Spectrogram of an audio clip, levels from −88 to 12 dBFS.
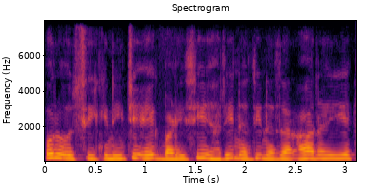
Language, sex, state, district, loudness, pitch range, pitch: Hindi, female, Bihar, Katihar, -15 LUFS, 190-210 Hz, 200 Hz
